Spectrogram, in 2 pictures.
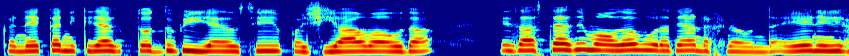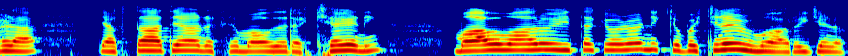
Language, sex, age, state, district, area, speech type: Dogri, female, 30-45, Jammu and Kashmir, Udhampur, urban, spontaneous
